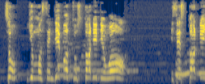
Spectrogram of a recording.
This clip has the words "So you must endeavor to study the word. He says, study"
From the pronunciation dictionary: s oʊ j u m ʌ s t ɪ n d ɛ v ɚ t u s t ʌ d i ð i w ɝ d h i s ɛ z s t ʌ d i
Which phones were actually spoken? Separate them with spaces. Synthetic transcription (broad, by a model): s oʊ j u m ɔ s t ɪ n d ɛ b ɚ t u s t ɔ d i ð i w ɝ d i s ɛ s t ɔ d i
